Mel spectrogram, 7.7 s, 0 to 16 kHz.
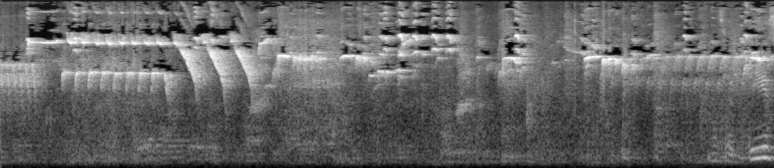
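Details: Caged Spanish Timbrado and Gloster canaries in a bird shop on April 9, 2016, pouring out loud rolling trills, steep sweeping whistles and rapid chattering phrases from several birds at once.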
